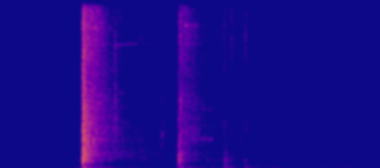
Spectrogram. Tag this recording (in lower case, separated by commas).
slam, home sounds, door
